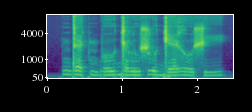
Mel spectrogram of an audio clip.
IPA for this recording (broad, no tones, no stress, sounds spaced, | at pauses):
n d æ k m b o u̯ ɡʲ ɒ l u ʃ l u ɡʲ æ ɣ o ʃ i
